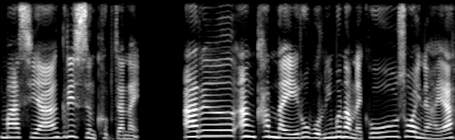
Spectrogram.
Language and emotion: Bodo, disgusted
